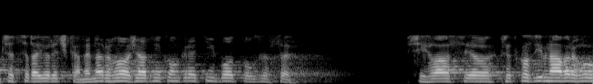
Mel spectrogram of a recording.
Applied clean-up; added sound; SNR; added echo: neural mask model Resemble Enhance denoiser.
